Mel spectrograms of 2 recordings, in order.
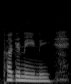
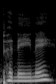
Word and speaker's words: Paganini: Have I said that right? Paganini. Yeah. – Yeah. – When I was reading it earlier, I kept saying Panini, so that's not... – I mean, it's written similar.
